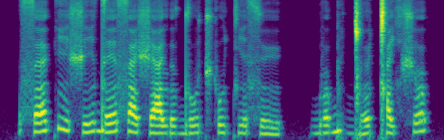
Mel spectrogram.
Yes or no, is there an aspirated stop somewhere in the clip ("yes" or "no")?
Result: no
